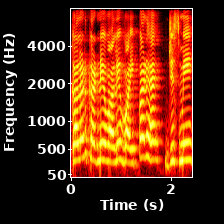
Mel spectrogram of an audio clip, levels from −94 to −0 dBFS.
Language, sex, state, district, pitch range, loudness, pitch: Hindi, female, Bihar, Bhagalpur, 290-315 Hz, -13 LUFS, 305 Hz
